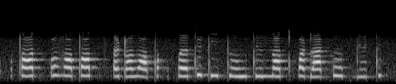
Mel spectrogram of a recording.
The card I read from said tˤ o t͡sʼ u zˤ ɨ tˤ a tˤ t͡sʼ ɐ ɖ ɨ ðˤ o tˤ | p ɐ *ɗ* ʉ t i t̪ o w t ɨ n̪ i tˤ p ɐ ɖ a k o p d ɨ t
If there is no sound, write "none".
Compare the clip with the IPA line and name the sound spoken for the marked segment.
t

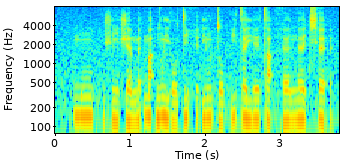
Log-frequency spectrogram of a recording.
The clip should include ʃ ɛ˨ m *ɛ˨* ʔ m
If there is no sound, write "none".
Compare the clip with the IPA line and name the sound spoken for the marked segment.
ɛ˦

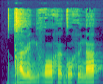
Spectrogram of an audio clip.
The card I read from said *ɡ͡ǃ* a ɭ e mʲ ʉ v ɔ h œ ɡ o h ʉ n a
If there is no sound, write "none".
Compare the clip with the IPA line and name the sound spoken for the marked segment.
ɡ͡ǀ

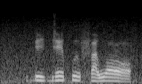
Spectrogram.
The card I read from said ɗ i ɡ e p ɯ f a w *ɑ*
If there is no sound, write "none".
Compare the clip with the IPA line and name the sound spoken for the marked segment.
ɔ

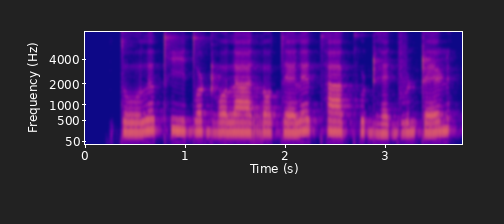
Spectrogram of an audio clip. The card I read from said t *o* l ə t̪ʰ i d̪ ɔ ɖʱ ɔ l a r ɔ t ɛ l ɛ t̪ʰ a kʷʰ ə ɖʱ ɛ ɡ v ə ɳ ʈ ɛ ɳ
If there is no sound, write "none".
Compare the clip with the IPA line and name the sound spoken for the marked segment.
o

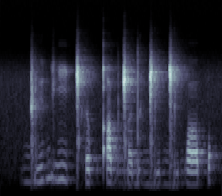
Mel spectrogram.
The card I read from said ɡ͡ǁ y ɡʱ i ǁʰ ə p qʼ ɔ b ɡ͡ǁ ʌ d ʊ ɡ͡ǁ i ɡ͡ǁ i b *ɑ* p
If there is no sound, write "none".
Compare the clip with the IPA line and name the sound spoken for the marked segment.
ɔ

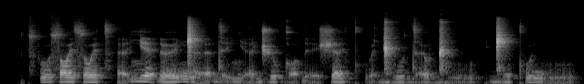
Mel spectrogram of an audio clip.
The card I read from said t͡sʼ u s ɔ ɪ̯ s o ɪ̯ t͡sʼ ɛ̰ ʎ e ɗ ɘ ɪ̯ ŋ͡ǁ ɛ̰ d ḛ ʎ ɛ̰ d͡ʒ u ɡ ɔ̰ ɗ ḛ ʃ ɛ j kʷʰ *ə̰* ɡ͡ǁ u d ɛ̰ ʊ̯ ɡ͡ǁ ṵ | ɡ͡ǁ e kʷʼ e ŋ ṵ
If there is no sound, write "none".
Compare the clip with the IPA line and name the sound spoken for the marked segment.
ɛ̰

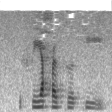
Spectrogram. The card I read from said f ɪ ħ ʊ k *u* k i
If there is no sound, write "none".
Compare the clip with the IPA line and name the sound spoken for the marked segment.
ʊ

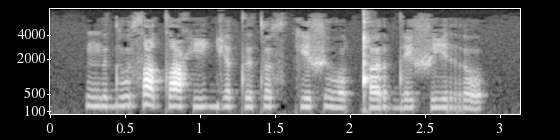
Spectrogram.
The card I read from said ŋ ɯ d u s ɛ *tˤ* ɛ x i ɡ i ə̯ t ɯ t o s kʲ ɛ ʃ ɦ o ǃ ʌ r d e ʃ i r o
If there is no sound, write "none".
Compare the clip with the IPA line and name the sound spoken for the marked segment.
tˤ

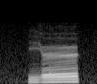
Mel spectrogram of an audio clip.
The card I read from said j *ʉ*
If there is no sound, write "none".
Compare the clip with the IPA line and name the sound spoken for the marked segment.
ø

